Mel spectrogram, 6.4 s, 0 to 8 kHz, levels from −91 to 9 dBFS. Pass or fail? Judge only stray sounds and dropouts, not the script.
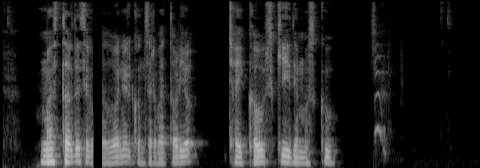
fail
